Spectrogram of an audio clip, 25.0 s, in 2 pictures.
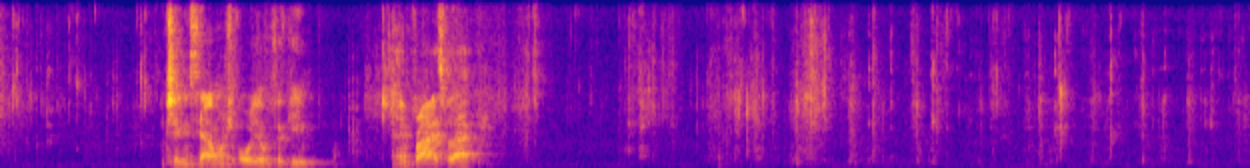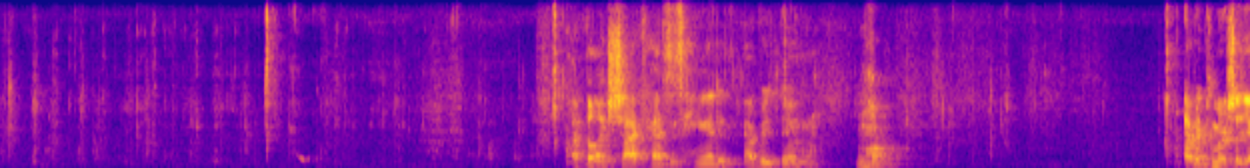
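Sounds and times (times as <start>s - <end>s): person chewing food: 0.0s - 1.6s, 5.0s - 18.2s, 21.7s - 24.3s.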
